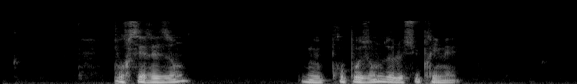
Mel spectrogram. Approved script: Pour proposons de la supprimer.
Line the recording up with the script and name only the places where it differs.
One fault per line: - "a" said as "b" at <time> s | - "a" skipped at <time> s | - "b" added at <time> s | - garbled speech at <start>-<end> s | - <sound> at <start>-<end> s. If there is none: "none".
- "ces raisons nous" added at 1.3 s
- "la" said as "le" at 3.9 s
